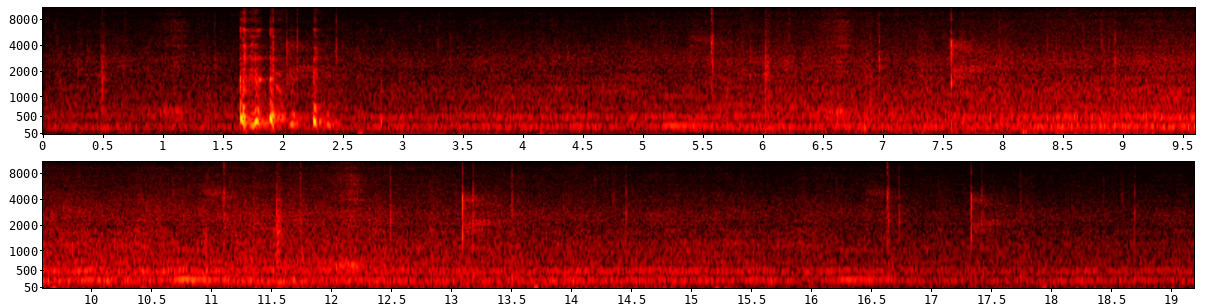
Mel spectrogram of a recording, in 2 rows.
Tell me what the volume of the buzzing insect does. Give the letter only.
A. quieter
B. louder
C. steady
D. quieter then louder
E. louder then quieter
E.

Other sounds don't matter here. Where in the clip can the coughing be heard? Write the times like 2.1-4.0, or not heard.
1.6-2.9.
